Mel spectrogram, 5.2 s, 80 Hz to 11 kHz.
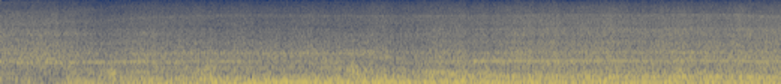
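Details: Cox 300 hp V8 twin-turbo diesel outboard on patrol demo boat, sea trial running slowly then a little throttle: deep even drone builds and holds smooth, no knocks or rattles; normal running.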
